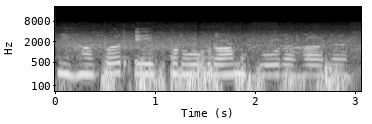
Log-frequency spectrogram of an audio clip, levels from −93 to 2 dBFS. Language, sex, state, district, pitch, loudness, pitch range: Hindi, female, Uttar Pradesh, Saharanpur, 215 Hz, -15 LUFS, 210-225 Hz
